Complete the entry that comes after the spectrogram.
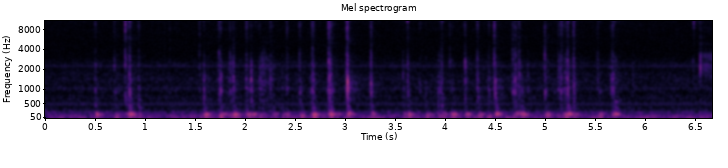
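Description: Quick, uneven bursts of clacking keys on a computer keyboard as a company name is typed into an Excel spreadsheet, close and fairly quiet, with short pauses between words.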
